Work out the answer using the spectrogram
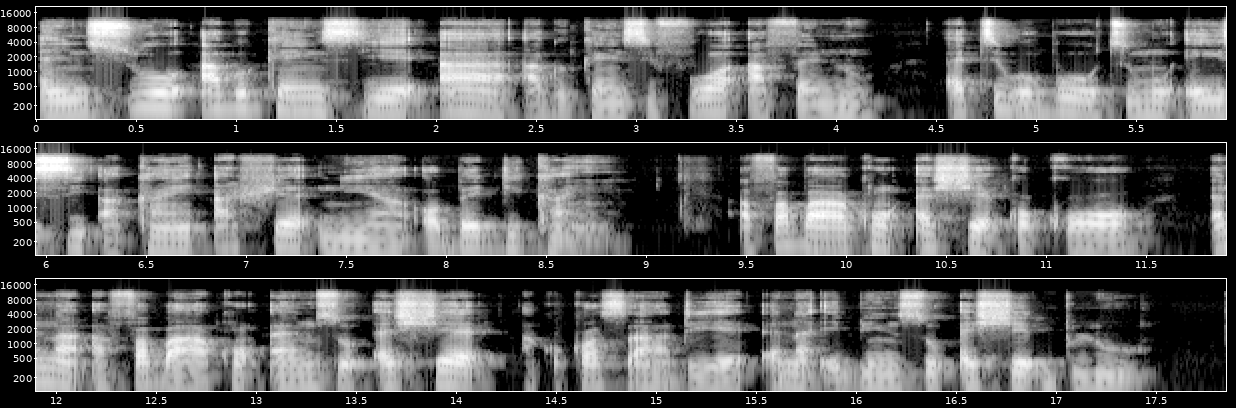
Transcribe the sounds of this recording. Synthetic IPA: æ˨n̩˨su˦o˦a˦ɡʊ˦kʰæ̃˦˨nsi˨e˦a˨a̰˨ɡʊ˨kʰæ̃˨nsi˨fʊ˦ɔ˦ʔa˨fæ̃˨nũ˦ | ɛ˦tʰɪ˦wo˨bo˦˨tʰũ˨mũ˦ʔe˦ji˦si˦ʔa˨kʰã˦na˦ɕᶣɛ˦nɪ̃˨a˨ʔɔ˨bɛ˦di˦kʰã˨n | a̰˨fa˦baː˨kʰʊ̃˦ɛ˦ɕɛ˨kʰɔ˨kʰɔː˦ | ɛ˦nã˨ʔa˨fa˦baː˨kʰʊ̃˦ɛ˦n̩˦sʊ˦ʔɛ˦ɕɛ˦a˨kʰɔ˨kʰɔ˦sa̰ː˦˨dɪ˨ɛ˦ɛ̰˦nã˨ʔe˨bi˦n̩˦sʊ˦ʔɛ˦ɕɛ˦bluː˦˨

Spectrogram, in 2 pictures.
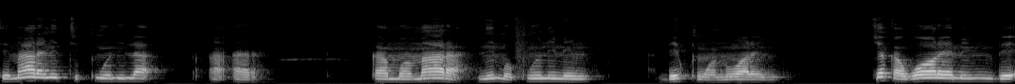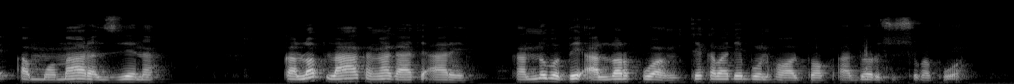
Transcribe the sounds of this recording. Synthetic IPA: tɪ˨maː˦ɾa˨nɪ˦tɪ˨ku˦o˦ni˦la˦ | a̰˨ʔa˨ɾɪ˨ | ka˨mɔ˨maː˦ɾa˨nɪ˦mɔ˨kũ˦o˦nɪ˦mɪ˦ŋ | a˨be˦kʊ̃˨ɔ˨nʊ˦ɔ˦ɾɪ˦ŋ | t͡ʃɛ˦ka˨wɔː˦ɾɛ˦mɪ˦ŋbe˦a˨mɔ˨maː˦ɾa˨zi˦e˦na˨ | ka˨lɔ˦plaː˨˦ha˦ka˨ŋa˦ɡaː˨tɪ̰˦ʔa˨ɾɪ˨ | ka˨nʊ˦bɔ˨be˦ʔa̰˨lɔ˦ɾpʊ˦ɔ˨ŋt͡ʃɛ˦ka˨ba˦˨dɪ˦bʊ˦n˨ɦɔː˨lpɔ˨ka̰˨dɔ˦ɾzu˦sʊ˨ɡa˨pʊ̰˦ɔ̰˨ŋ

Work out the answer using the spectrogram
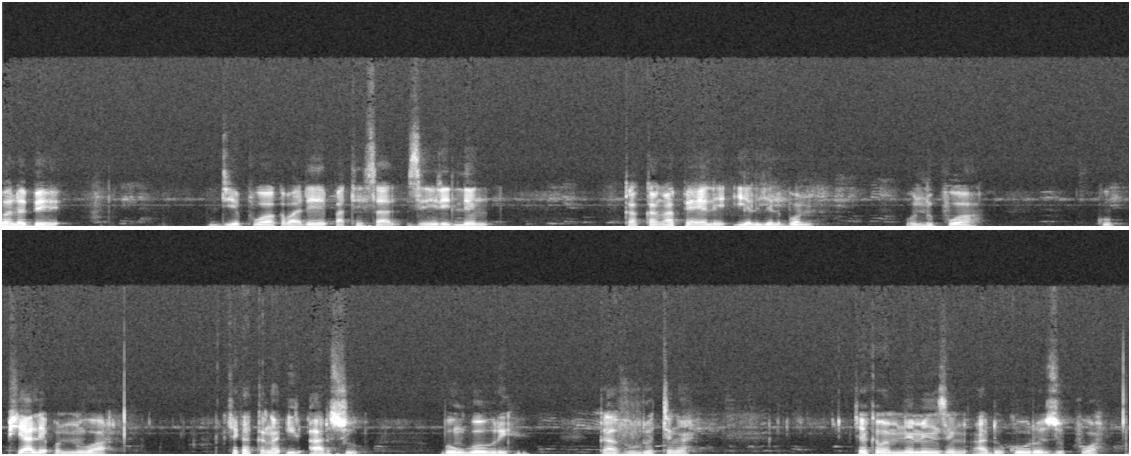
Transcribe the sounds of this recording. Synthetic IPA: a˦la˦be˦ | dɪ˨e˨pʊ˦ɔ˦ka˨ba˨dɪ˦pa˨tɪ˦sa̰˨ | zɪː˨ɾɪ˦le˦ŋ | ka˨ka˨ŋa˦pɛ˨lɪ˨je˨lje˨lbʊ˦n | ʊ̰˨nu˦pʰʊ˦ɔ˦ | kʊ˦ | pɪ˦ɛ˦lɪ˨ʔʊ˨nʊ˦wɔ˦˨ɾ | t͡ʃɛ˦ka˨ka˨ŋa˦ʔi˦ɾa˨ɾsu˨ | bʊ˦nwo˦ɣɾɪ˨ | ka˨vuː˦ɾo˦tɪ˦ŋa˦ | t͡ʃɛ˦ka˨ba˨mɪ˨nɛ˦mɪ˦nzɪ˨ŋ | a˨do˨koː˦ɾo˨zu˦pʊ˦ɔ˦

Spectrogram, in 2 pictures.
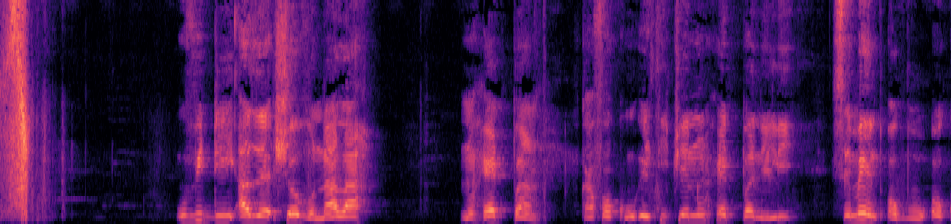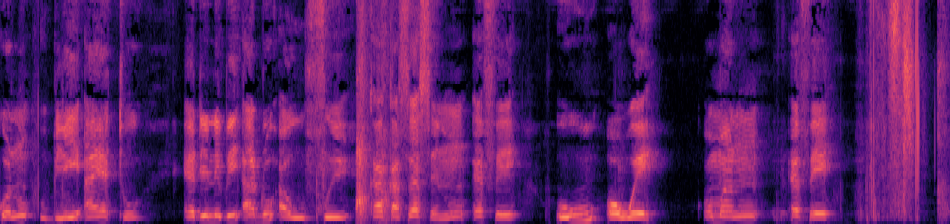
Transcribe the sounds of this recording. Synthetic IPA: wʊ˦vi˦ɖɪ˨a˦zɛ˦ʃɔ˦vʊ˨nã˦la˦ | nʊ̃˨ɦɛ˦dpã˨n | ka˨fɔ˦kʊ˦ʔe˦t̪i˦t͡ʃᶣɛ̃˦nʊ̃˦hɛ˦dpa˦n˨li˦ | sɛ˨mɛ̃˦n˨tɔ˨bʊ˨ʔɔ˦kɔ˦nʊ̃˦o˨ɡle˨˦ʔa˦ɛ˦t̪ʰʊ˦ | ɛ˨ɖɪ˨nẽ˨bɪ˦ʔa˨ɖʊ˦ʔa˨wu˨fu˨e˨ka˦ka˨sa˦sɛ˨nʊ̃˦ɛ˦fɛ˨ | o˨wu˦ɔ˨wɛ˨ | ɔ˦mã˨nʊ̃˦ | ɛ˦fɛ˦

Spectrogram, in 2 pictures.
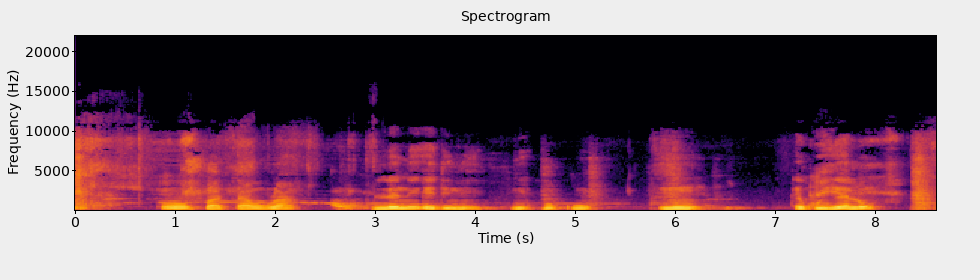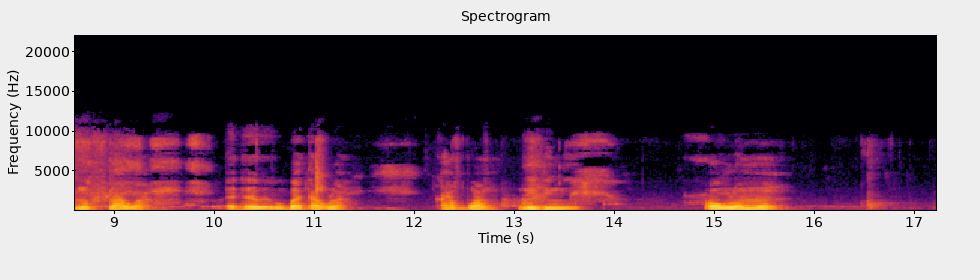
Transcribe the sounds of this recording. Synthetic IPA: o̰˨ɡ͡ba˨t̪a̰˨wla˦ | le˦ne˦e˦di˦nĩ˨ | nĩ˨k͡po˨ku˦ | nũ˨ | e˨ku˦jɛ˨˦lʊ˦ | nʊ̃˨fla˦wa˨ | o̰˨ɡ͡ba˨t̪a˨wla˦ | ka˨˦bʊ˦a˨m˨ne˨˦di˦nĩ˨ | ɔ̰˨wlɔ˨mɔ̃˦

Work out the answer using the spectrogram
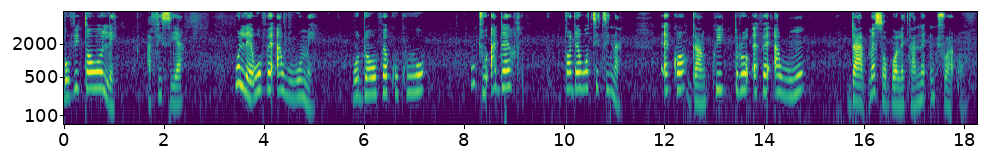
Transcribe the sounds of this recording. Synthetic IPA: k͡po˨vi˦t̪ɔ˦wo˦lɛ˨ | a̰˨fi˦si˨a˦ | wo˦lɛ˨wo˦ɸɛ˦ʔa˦wu˨wo˦mɛ̃˨ | wo˦ɖɔ˦wo˦ɸɛ˦ku˦kʰu˦wo˦ | ŋũ˦t͡ʃu˦ʔa˨ɖɛ˦ | t̪ɔ˦ɖɛ˦wo˦t̪i˦t̪ʰi˦nã˨ | ɛ˦kɔ˦ɡa˨ŋ˨ku˦i˦t̪ɾo˦ʔɛ˦ɸɛ˦ʔa˦wu˨ŋũ˦ | ɖa˨mɛ̃˦sɔ˨ɡ͡bɔ˨lɛ˨t̪a˨nɛ̃˦ŋũ˦t͡ʃu˦a̰˨ʔo̰˨

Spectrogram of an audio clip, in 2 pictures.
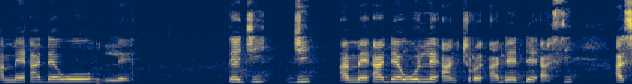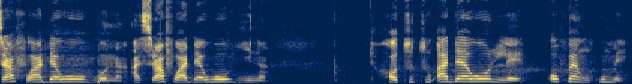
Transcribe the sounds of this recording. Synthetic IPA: a˨mɛ̃˨ʔa˨ɖɛ˦wo˦lɛ˨ | t̪ɛ˦d͡ʑi˦ | d͡ʑi˦ | a˨mɛ̃˨ʔa˨ɖɛ˦wo˦lɛ˦ʔa˨ŋ̩˨t͡ʃɾɔ˨a˨ɖɛ˦ɖɛ˦ʔa˨si˦ | a˨sɾa˦fɔ˨a˨ɖɛ˦wo˦ɡ͡bɔ˨nã˨a̰˨sɾa˦fu˨a˨ɖɛ˦wo˦ji˨nã˨ | xɔ˨t̪u˨t̪u˨ʔa˨ɖɛ˦wo˦lɛ˨ | wʔo˦ɸɛ˦ŋ̩˨ku˦mɛ̃˨

